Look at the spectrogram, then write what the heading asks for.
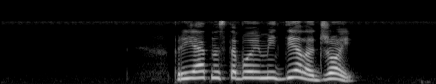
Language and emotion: Russian, positive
